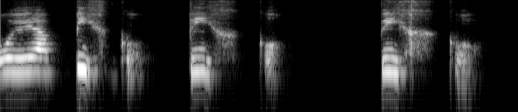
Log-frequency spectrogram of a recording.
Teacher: Luego tenemos aspiración de S como una J suave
